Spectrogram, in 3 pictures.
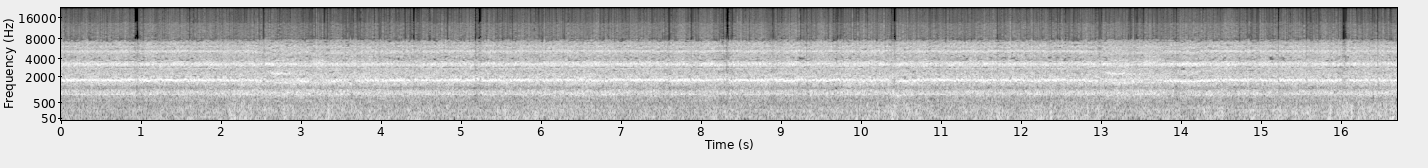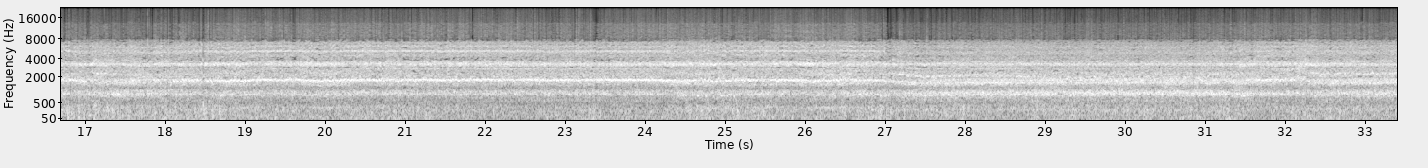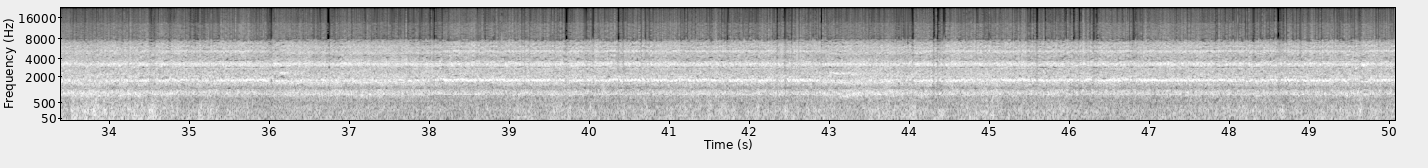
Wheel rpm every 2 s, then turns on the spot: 230, 230, 230, 230, 240, 230, 230, 230, 230, 220, 230, 230, 220, 220, 200, 210, 220, 230, 230, 230, 230, 230, 230, 230, 230.
none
